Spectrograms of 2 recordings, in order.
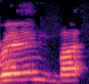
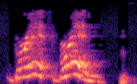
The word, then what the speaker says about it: Bryn: Bren. I can't know if I pronounced that right. Bryn. Just Bryn.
